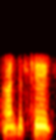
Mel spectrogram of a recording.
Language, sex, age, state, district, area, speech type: Maithili, female, 45-60, Bihar, Darbhanga, rural, conversation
